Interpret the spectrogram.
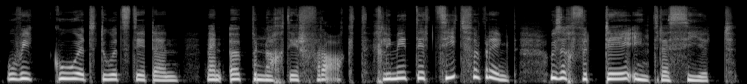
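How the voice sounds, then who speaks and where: A woman's voice: on the high side, a little slow, dark tone, no room sound, clean studio sound. A woman with a Swiss German accent narrating a scripted story for children, explaining simply and addressing the listener directly.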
